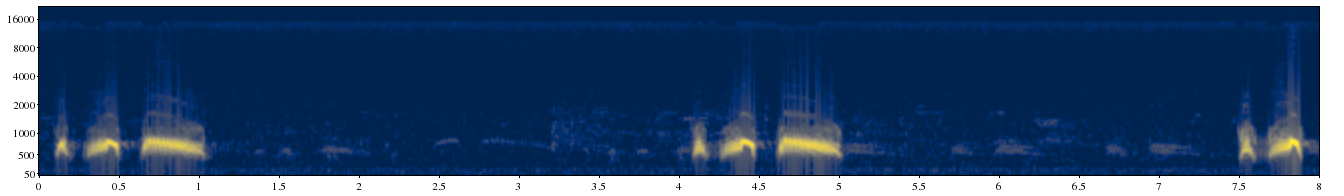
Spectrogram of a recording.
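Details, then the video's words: Spotted dove decoy voice, style 'giọng son 1 cốt lỡ', for luring wild doves. Three phrases come about three and a half seconds apart, each two clipped notes leading into a drawn-out, slightly falling coo, in quiet surroundings. "CHIM CU GÁY GIỌNG SON 1 CỐT LỠ KÍCH BỔI NHANH NỔI HIỆU QUẢ NHẤT"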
